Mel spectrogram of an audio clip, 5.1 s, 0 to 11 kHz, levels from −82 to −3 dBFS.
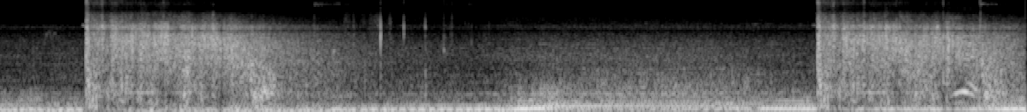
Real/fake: real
